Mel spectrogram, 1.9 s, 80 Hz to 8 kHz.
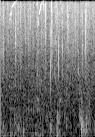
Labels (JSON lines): {"label": "biophony, dolphin", "recorder": "SoundTrap 500"}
